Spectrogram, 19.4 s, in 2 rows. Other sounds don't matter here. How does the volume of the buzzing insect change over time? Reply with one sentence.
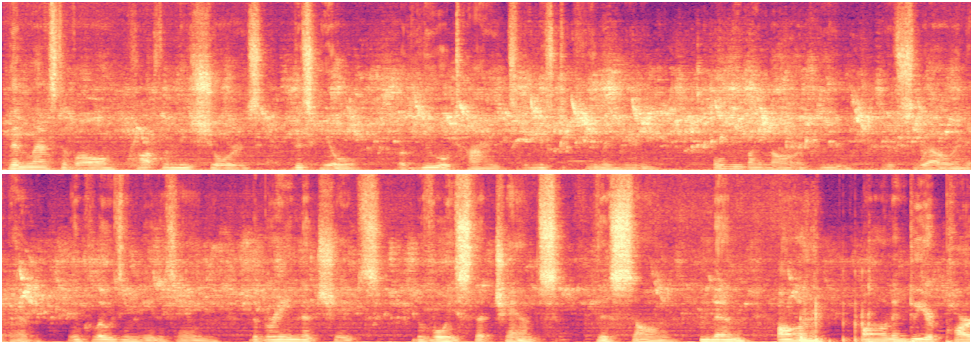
The volume of the buzzing insect goes down, then up.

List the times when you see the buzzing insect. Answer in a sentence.
The buzzing insect can be heard from 0.0 to 19.3 s.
